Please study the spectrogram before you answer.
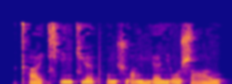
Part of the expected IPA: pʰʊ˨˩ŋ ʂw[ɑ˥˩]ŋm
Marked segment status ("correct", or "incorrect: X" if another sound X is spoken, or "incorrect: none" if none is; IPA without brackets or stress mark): correct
